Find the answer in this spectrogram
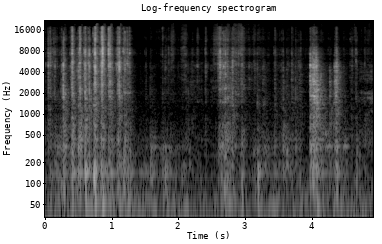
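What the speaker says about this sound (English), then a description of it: "I was told to shuffle it again." A tarot card deck being shuffled by hand in quick riffling bursts, with crisp papery flutters at the start and two shorter shuffles later, close and fairly faint.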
